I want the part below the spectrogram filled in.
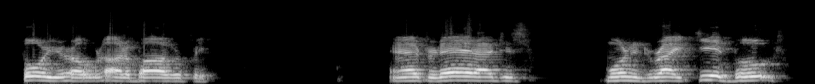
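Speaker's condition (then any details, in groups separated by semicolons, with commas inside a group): Traumatic brain injury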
